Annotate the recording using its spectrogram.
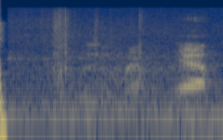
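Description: Electronic music cuts off at the very start, leaving quiet outdoor background with a faint steady low hum and a couple of faint rustles. A brief voice sounds near the end.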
